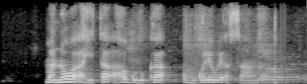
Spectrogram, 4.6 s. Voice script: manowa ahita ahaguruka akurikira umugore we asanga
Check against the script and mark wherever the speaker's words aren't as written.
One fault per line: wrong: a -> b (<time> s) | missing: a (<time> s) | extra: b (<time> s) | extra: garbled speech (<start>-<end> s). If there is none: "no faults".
missing: akurikira (2.4 s)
